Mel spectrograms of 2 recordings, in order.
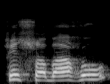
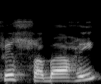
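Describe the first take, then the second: First: The word ends in an u vowel. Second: The word ends in an i vowel. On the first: The speaker calls it wrong. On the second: The speaker calls it right.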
